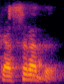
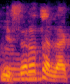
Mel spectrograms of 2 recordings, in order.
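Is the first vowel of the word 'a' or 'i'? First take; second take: a; i. First: The first vowel sounds like 'a'. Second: The first vowel sounds like 'i'. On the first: The speaker calls it right. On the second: The speaker calls it wrong.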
